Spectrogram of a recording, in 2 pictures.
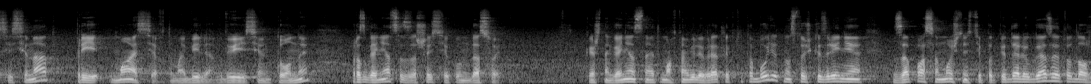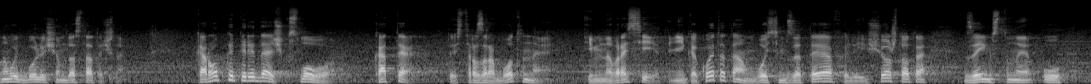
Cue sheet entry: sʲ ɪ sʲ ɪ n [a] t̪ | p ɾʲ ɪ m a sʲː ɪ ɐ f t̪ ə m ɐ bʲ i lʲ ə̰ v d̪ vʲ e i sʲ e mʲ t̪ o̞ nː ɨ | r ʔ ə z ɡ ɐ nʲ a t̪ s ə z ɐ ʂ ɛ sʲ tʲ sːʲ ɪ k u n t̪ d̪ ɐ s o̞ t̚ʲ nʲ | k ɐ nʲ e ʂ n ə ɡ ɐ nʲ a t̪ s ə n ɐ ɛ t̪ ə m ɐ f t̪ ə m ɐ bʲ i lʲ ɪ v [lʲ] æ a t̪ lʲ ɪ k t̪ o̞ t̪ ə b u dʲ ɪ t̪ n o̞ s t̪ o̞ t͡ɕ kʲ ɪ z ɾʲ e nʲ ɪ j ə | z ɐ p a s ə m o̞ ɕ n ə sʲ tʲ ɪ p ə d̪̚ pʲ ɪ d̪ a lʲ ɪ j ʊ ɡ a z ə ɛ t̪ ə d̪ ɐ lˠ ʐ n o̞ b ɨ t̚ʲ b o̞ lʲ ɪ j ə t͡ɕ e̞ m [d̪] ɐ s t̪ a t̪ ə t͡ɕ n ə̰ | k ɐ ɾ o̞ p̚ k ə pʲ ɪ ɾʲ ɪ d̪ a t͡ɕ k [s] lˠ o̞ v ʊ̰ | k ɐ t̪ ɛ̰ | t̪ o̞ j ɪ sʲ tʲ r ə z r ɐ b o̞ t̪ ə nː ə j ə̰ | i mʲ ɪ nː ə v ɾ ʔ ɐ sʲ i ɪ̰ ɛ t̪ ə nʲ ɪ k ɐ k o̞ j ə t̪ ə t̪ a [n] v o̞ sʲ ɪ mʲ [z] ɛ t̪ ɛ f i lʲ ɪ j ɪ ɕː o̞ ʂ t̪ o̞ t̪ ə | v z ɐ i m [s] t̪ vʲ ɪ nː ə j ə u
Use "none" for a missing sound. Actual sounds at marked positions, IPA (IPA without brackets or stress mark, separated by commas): a, ɾʲ, d̪, s, m, z, s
